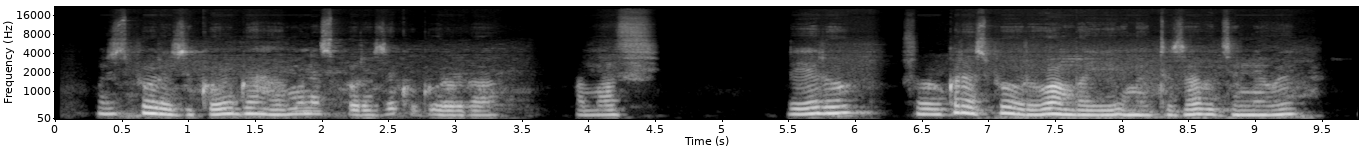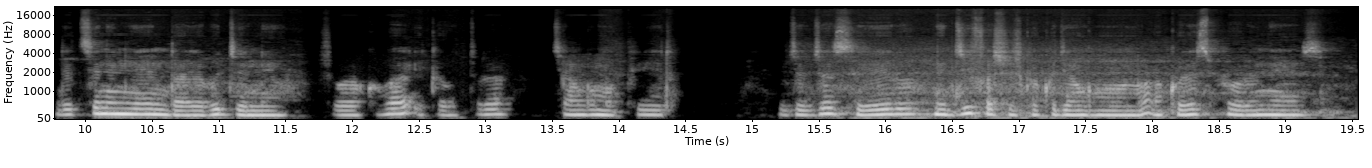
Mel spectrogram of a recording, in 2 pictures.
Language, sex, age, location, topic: Kinyarwanda, female, 25-35, Kigali, health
